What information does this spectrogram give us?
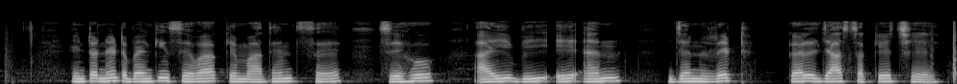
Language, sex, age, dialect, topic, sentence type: Maithili, male, 25-30, Eastern / Thethi, banking, statement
